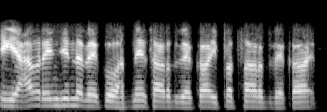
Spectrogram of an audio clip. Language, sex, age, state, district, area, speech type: Kannada, male, 30-45, Karnataka, Uttara Kannada, rural, conversation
